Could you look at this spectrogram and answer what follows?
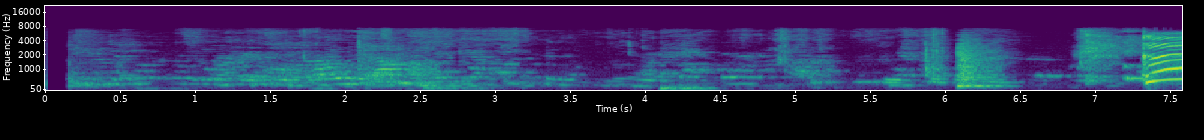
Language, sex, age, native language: Icelandic, male, 10, Icelandic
